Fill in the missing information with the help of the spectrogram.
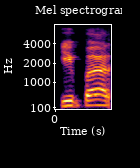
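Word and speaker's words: كبار: Kibar ya, kibaron. Kibaron. Nah, kalau baknya panjang ada alifnya itu bacanya kibar.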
